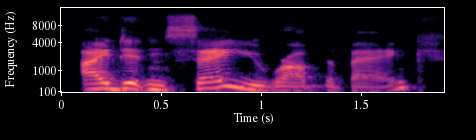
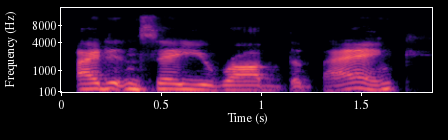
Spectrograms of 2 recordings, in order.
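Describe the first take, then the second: First: The stress is on the word say. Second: The stress is on the word bank.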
